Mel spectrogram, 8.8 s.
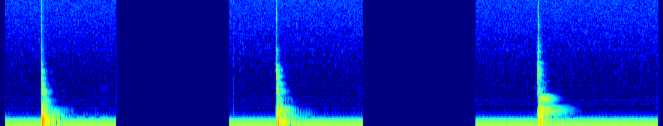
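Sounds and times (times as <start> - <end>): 
double bass pizzicato mezzo forte on the D string: 0.4 - 1.1, 3.6 - 4.2, 7.0 - 7.7.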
